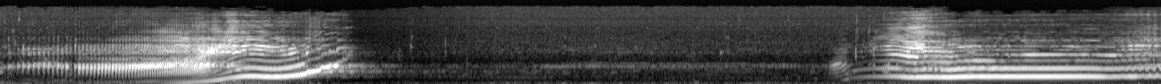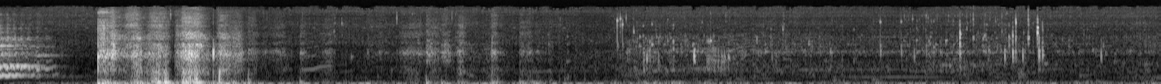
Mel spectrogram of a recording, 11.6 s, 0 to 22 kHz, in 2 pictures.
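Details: Humpback whale song during a freedive off Hawaii's Big Island at the 2015 spring equinox total solar eclipse: a rising harmonic whoop, then a steady tonal moan, followed by a brief broadband grunt and faint background calls.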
